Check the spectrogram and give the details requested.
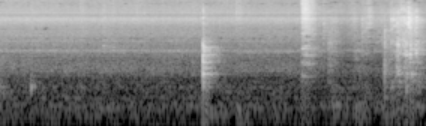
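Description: Soaked rice and moong dal sizzling steadily in hot oil with sautéed onion, potato and tomato in an aluminium pressure cooker. A sharp click comes about halfway through, and a few knocks and scrapes come in the second half.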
